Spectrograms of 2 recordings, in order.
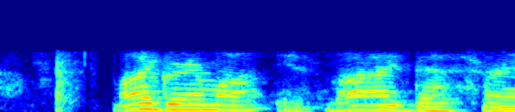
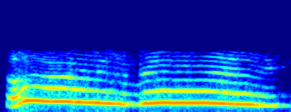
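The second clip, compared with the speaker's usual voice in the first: high squeal of delight; excited squeal; 3 dB louder than usual. Real, not acted. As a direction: gush over her, very high. Squeal on seeing grandma.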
